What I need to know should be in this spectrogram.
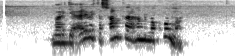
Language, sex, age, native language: Icelandic, female, 50-59, Icelandic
